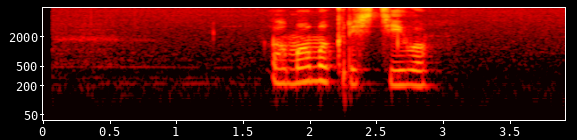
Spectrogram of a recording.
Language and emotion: Russian, neutral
